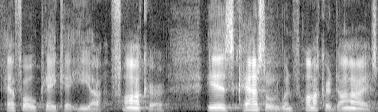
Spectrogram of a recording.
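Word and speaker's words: Fokker: aviation prodigy baron anthony focker you wanted to pronounce that for me it's f-o-k-k-e-r focker is cancelled when focker dies during minor surgery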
